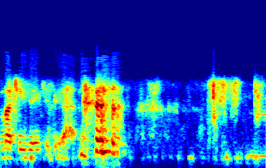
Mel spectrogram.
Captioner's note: laughing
